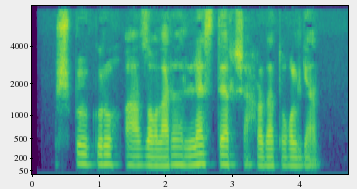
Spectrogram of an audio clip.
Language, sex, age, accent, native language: Uzbek, male, 25-34, Samarqand, Uzbek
